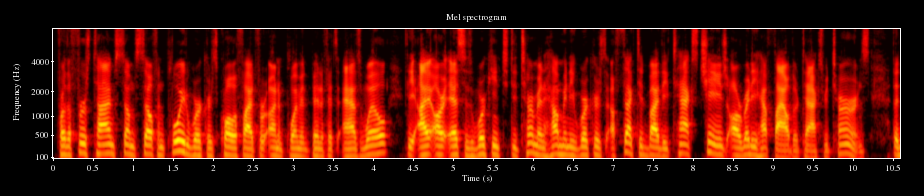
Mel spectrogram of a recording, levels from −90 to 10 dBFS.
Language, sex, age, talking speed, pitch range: English, male, 40-59, 195 wpm, 125-145 Hz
